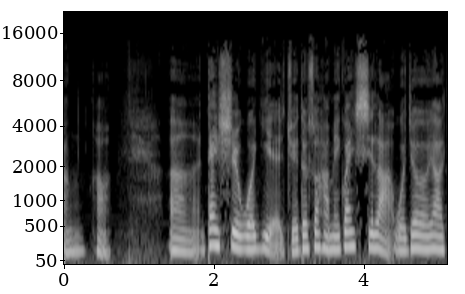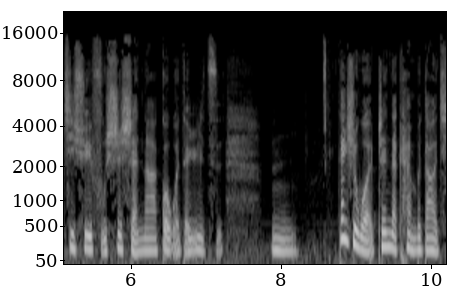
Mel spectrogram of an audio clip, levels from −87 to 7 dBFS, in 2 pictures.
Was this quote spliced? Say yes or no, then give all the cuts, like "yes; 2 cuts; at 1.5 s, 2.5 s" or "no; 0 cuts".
no; 0 cuts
